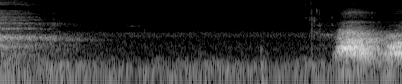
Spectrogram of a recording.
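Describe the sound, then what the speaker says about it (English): A pet dog named Evie lets out a sudden loud bark near the end, after a quiet stretch of low room noise indoors. "Evie, Mama, why you bark?"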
